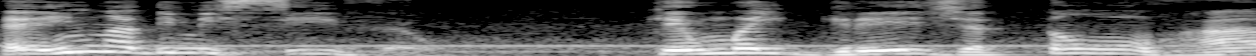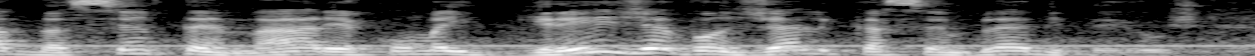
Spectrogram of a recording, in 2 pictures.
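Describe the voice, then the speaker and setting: Fairly slow speech with very wide pitch swings over noticeable background noise. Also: man. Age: 60s. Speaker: church critic youtuber. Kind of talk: denunciation monologue. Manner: impassioned.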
